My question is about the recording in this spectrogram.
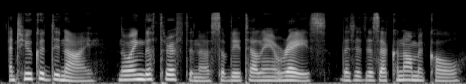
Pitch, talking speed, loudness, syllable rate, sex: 190 Hz, 195 wpm, -17 LUFS, 5.8 syllables/s, female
